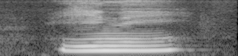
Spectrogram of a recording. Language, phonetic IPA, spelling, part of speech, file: Czech, [ˈjɪniː], jiný, adjective, Cs-jiný.ogg
- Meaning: different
